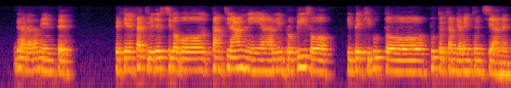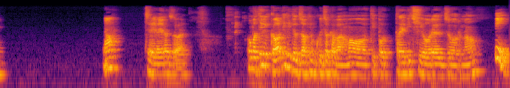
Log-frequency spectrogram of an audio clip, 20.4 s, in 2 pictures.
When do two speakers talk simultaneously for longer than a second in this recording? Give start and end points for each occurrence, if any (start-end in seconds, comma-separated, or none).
none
